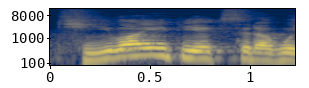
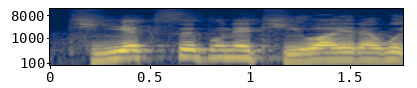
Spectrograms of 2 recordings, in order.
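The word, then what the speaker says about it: dy/dx: 자, 얘는 일단 아는 사람 알겠지만 dy dx라고 읽지 dx분의 dy라고 읽지는 않아. 물론 습관적으로 그렇게 읽었다고 해서 큰일 나는 건 아니지만 정식 명칭은 dy dx라고 읽는 게 맞아.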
